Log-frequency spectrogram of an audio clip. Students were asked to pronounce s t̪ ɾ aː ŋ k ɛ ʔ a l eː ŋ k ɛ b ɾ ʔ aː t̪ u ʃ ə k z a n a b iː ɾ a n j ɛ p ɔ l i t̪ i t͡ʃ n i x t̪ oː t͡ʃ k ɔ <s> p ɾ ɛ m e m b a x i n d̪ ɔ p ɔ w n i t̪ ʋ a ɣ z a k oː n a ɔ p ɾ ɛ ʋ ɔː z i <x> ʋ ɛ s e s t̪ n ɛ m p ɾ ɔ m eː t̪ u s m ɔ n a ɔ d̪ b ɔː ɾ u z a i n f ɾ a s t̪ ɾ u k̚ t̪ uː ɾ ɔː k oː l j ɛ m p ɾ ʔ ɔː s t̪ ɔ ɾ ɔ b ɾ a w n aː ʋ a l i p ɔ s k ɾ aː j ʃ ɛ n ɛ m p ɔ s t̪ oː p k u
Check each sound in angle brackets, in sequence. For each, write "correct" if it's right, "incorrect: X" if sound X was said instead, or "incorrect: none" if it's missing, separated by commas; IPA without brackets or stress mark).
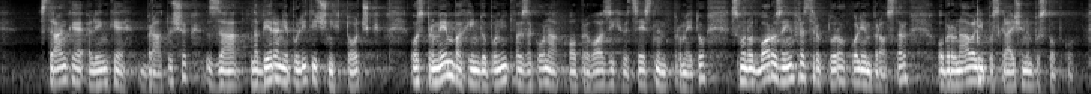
correct, correct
